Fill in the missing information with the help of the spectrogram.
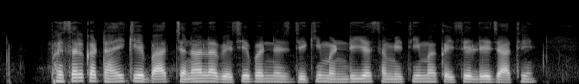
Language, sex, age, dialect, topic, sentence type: Chhattisgarhi, male, 18-24, Western/Budati/Khatahi, agriculture, question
